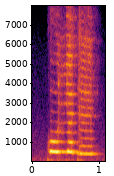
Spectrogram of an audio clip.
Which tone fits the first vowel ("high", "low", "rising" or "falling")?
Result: high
